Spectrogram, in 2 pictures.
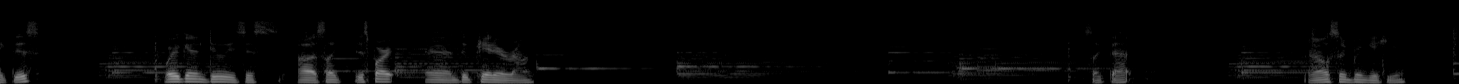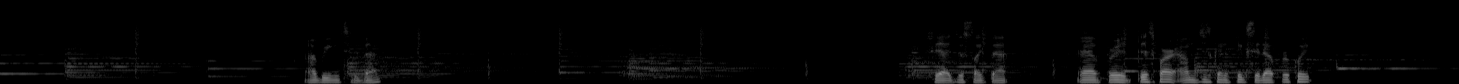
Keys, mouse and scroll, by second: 0.1-1.8 middle drag, 1.8 click, 2.5 shift+click, 2.9 g, 4.0 KP_5, 4.1 KP_1, 5.1 shift+d, 5.8-8.4 drag, 8.4 a, 9.3 click, 11.9-13.8 middle drag, 13.8-14.6 drag, 14.6 middle click, 15.4 shift+click, 16.0 shift+click, 16.7 shift+d, 17.5-18.6 drag, 20.5 click, 20.9-22.2 middle drag, 22.2-23.2 scroll up 1, 23.3 scroll down 4, 23.5-24.7 middle drag, 24.7-25.1 scroll up 2, 25.1 click, 26.7 click, 27.1-29.1 drag.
